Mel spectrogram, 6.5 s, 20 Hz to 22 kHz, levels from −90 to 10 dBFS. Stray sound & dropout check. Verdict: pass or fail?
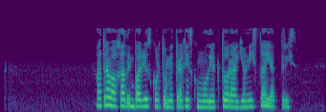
pass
